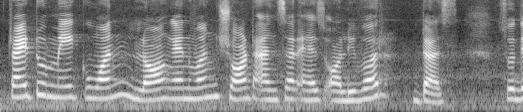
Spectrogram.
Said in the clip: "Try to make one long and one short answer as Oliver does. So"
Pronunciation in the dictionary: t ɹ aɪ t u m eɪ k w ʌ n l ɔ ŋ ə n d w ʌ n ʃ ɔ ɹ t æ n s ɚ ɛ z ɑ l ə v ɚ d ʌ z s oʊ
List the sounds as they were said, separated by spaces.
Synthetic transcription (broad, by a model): t ɹ aɪ t u m eɪ k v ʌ n l ɔ ŋ ə n d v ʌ n ʃ ɔ ɹ t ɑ n s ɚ ɛ z ɑ l ə v ɚ d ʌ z s oʊ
